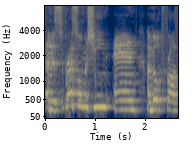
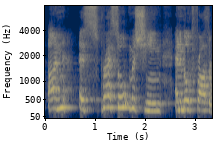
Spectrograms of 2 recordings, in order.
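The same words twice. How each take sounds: First: The phrase is spoken quickly, words run together. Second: The phrase is spoken slowly, words kept apart. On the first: It sounds like the brand name Nespresso. "When I say fast" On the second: It clearly means an espresso machine. "I'll say that again slower"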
